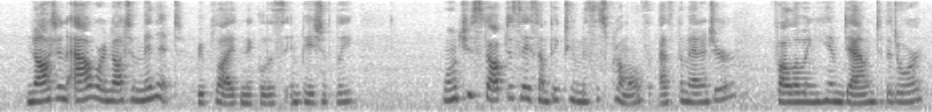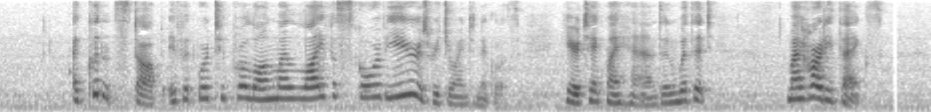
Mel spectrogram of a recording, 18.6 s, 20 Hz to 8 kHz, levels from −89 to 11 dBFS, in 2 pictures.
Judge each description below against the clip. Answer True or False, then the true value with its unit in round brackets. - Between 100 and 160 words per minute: False (170 wpm)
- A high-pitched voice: True (230 Hz)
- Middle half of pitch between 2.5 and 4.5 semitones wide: False (5.4 semitones)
